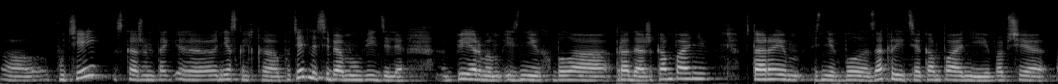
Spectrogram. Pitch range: 195-230 Hz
